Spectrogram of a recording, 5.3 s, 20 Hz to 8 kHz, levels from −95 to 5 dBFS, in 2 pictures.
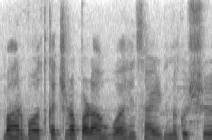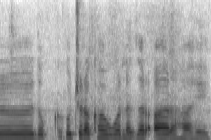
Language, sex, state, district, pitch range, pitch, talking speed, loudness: Hindi, female, Chhattisgarh, Raipur, 195-210 Hz, 205 Hz, 180 wpm, -19 LUFS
